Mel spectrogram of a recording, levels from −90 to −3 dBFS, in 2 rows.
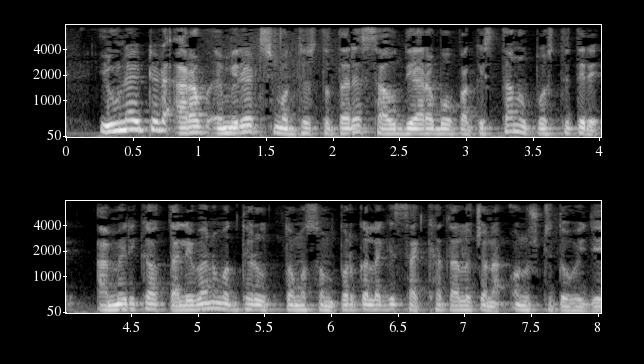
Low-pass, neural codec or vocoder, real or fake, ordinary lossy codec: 7.2 kHz; none; real; none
